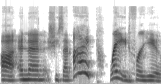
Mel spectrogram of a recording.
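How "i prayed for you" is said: slow, drawn-out, swooping witch voice. Retelling what a woman said to the speaker: witch voice. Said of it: "In the witch voice".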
